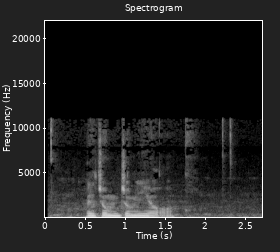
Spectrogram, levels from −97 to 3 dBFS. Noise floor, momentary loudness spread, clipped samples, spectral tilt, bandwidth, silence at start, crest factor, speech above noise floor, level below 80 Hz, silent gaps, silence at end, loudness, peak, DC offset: -52 dBFS; 16 LU; under 0.1%; -6.5 dB/octave; 11.5 kHz; 0.3 s; 16 dB; 30 dB; -52 dBFS; none; 1.1 s; -23 LUFS; -8 dBFS; under 0.1%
